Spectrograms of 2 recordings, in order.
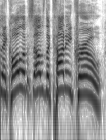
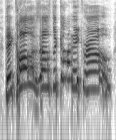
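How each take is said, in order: First: Hysterical squeal. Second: Falsetto wail. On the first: Hysterical repeated rant. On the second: Repeated slower, higher, falsetto. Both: Acted.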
